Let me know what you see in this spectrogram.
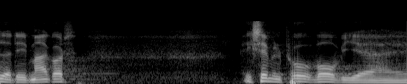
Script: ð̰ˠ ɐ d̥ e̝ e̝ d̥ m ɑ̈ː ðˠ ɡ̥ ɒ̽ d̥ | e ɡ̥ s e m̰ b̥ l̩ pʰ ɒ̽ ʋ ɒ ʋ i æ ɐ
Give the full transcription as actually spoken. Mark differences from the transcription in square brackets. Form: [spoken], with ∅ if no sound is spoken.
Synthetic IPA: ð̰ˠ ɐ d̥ e̝ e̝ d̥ m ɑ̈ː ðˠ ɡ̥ ɒ̽ d̥ | e ɡ̥ s e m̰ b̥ l̩ pʰ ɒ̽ ʋ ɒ ʋ i æ ɐ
